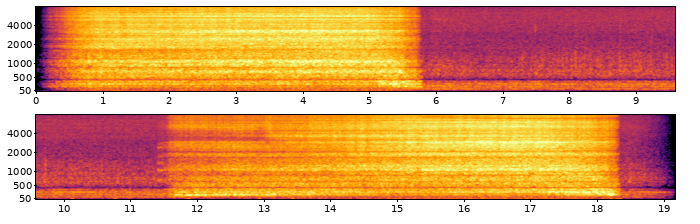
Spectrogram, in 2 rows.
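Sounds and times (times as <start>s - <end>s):
turkey vulture: 0.0s - 5.9s, 11.4s - 18.4s.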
